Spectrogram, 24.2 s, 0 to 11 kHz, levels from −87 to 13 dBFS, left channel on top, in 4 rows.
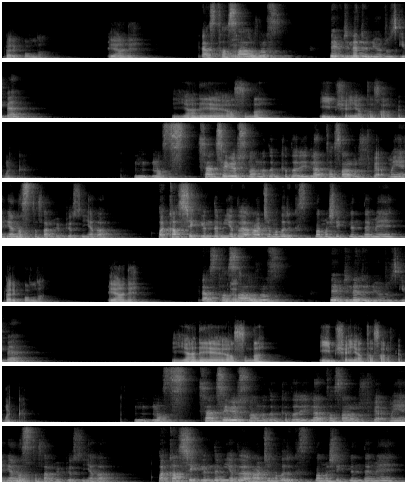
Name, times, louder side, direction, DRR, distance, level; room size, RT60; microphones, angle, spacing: voice 1, 0.1-0.6 1.6-2.0 3.4-3.6 8.6-10.0 10.8-12.2, right 3 dB, 40° right, 12 dB, 0.4 m, -30 dB
voice 2, 3.0-4.0 4.9-6.3 14.1-14.8 15.0-19.7 20.5-22.5 22.8-24.0, left 1 dB, 35° left, 2 dB, 1.0 m, -32 dB
9.1 x 6.3 x 2.6 m, 0.73 s
head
